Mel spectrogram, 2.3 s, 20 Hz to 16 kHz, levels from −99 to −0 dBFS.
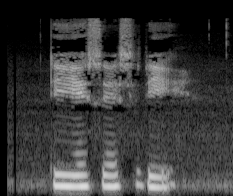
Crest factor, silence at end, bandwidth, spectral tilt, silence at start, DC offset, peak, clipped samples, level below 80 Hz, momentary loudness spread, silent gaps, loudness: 14 dB; 0.5 s; 11.5 kHz; -5.5 dB/octave; 0.5 s; under 0.1%; -10 dBFS; under 0.1%; -70 dBFS; 10 LU; none; -22 LUFS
